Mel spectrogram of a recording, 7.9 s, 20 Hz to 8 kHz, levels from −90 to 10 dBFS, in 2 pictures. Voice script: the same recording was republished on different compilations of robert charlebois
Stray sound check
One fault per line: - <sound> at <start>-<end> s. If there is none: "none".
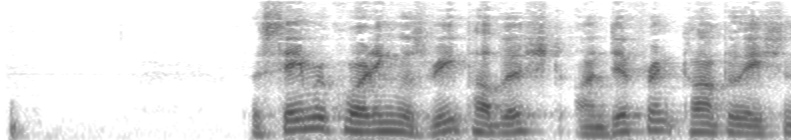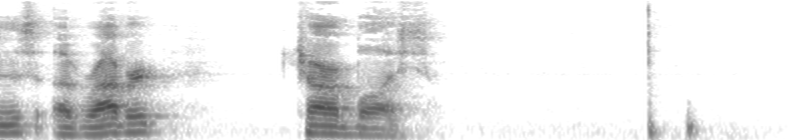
none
